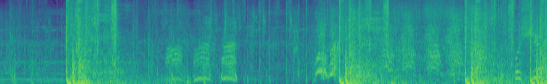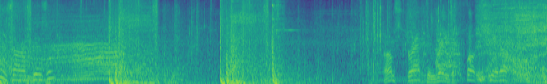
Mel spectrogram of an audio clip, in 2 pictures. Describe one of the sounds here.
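Gunshots ring out in short bursts.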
